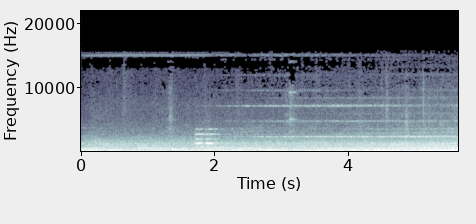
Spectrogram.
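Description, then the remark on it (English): A Valley Metro light rail train in Phoenix, Arizona rolls past, a steady rumble of wheels on track with faint metallic squeals and whining tones, sustained throughout with no talking. “It includes the light rail running through Phoenix, Tempe, and Mesa, along with a network of bus routes that spans Valley municipalities.”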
